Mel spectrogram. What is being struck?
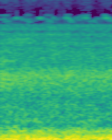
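Nothing is struck.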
